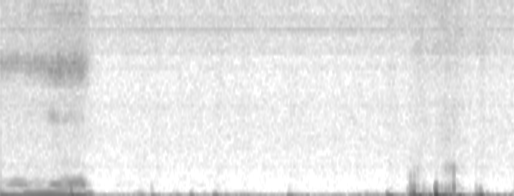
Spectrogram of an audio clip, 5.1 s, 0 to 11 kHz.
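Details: Chiroru, a female Maltese-Shih Tzu cross born 22 July 2017 (Maltese father, Shih Tzu mother), snoring indoors on 1 March 2024: a low droning, harmonic snore lasting under a second, then faint irregular low thumps and a rougher snorting burst near the end.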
